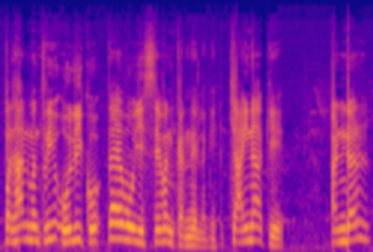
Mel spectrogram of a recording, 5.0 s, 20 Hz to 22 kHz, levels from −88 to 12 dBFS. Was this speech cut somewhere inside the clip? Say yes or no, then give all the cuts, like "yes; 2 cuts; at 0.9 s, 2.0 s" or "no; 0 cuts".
yes; 2 cuts; at 1.4 s, 2.9 s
